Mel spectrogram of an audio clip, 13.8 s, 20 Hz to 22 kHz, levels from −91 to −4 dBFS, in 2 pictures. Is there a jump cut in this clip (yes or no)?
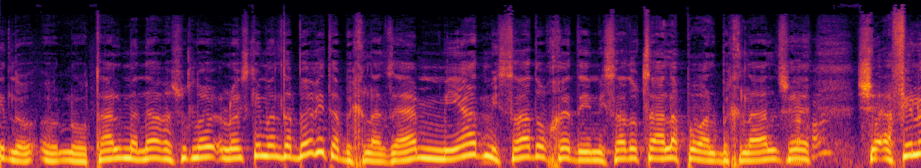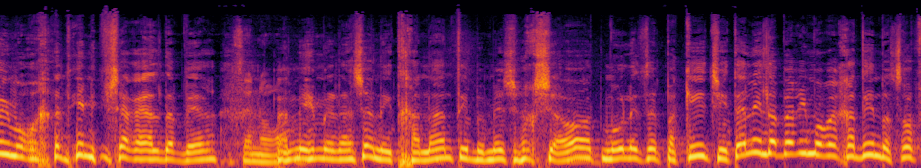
no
